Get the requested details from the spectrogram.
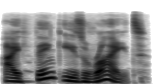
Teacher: Do you notice too at the end of the word right, there's no T sound?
